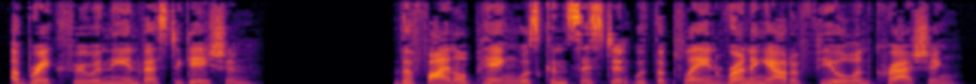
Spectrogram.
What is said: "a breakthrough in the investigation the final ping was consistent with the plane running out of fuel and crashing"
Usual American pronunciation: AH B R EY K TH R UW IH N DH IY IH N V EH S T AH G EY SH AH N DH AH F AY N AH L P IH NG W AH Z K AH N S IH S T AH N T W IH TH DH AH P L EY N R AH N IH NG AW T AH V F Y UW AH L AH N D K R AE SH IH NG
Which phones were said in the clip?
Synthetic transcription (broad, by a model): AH B R EY K TH R UW IH N DH IY IH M V EH S T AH G EY SH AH N DH AH F AY N L P IH NG W AH Z K AH N S IH S T AH N T W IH DH AH P L EY N R AH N IH NG AW T AH V F Y UW L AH N K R AE SH IH NG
